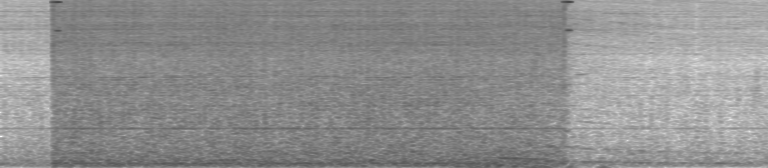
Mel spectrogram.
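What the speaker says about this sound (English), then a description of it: "That's both our main thrusters straight, full power." Spaceship main thrusters firing at full power in Space Engineers, a loud steady broadband roar that starts abruptly, holds for about five seconds, then cuts to a quieter hum.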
